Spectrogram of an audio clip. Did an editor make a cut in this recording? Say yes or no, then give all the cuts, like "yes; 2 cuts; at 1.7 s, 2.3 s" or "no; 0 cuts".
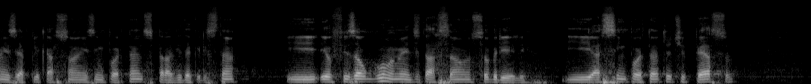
yes; 2 cuts; at 2.6 s, 5.6 s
